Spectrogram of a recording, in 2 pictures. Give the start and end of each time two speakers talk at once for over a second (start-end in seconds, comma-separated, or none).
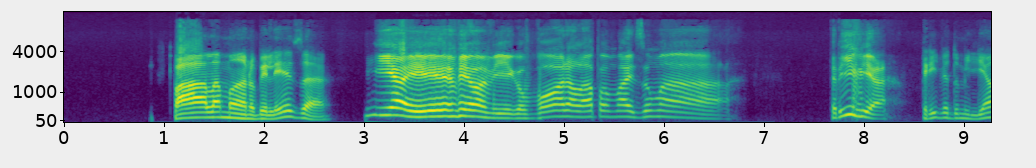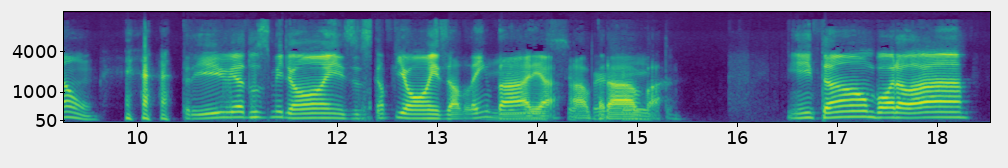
13.5-15.4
